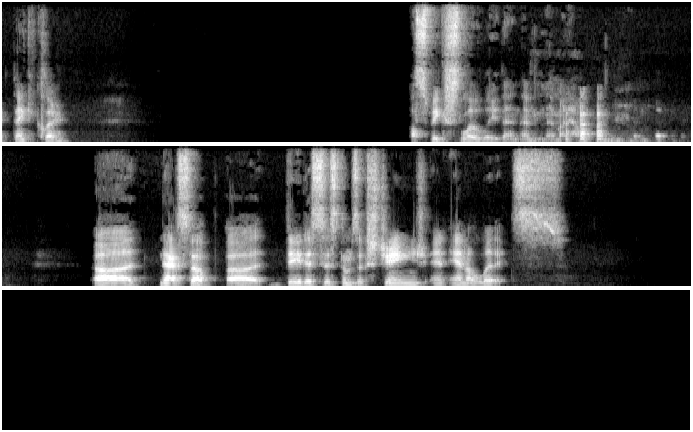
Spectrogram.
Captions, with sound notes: >>>: Thank you. >>>: I will speak slowly then. [LAUGHTER] >>>: Next up, Data System Exchange and Analytics. >>>: Okay.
